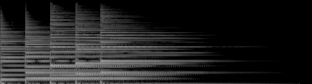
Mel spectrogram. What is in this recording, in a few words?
A Major Add 9th A Guitar Open D, chord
